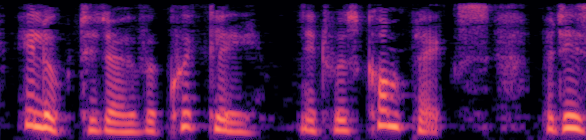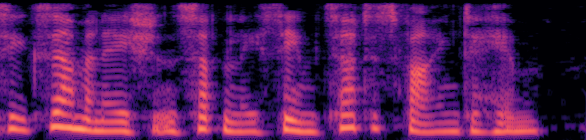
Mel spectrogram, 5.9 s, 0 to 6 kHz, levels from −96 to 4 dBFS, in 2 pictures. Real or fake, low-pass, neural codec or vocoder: real; 5.4 kHz; none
